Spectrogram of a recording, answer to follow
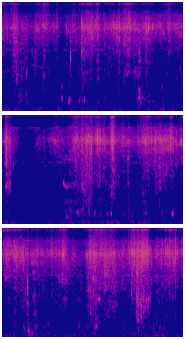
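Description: Faint footsteps and leaves brushing as people push along a narrow overgrown farm path, with scattered soft clicks over a steady high hiss.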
